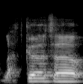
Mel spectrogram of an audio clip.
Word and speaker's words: Lagertha: more than that, but Lagertha is how I've heard it pronounced.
